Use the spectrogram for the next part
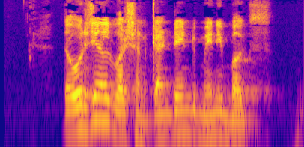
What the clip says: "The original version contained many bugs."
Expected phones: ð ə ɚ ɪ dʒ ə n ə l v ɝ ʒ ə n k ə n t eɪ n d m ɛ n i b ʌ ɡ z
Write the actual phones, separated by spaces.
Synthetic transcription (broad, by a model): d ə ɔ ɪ dʒ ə n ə l v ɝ ʃ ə n k ə n t eɪ n d m ɛ n i b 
